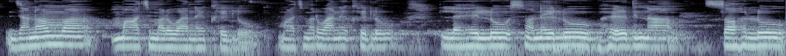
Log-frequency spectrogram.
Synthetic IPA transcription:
d͡ʒanəmemãt͡ʃməɾwanekʰəlo̰ | mãt͡ʃməɾwanekʰəlo | ləɦelosənəlobʱəɾd̪ina | səɦlo

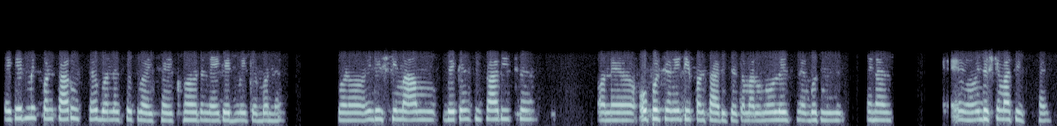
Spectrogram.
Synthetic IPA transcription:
ekeɖmik̚pəɳsaɾũt͡ʃʰebənːesət̪ʋajt͡ʃʰajɡʰʱəɾneɛkeɖmikebənːe | pəɳɪ̃ɳɖəsʈɾimãːmʋekənsisaɾit͡ʃʰe | əneɔpɔɾt͡ʃjuniʈipəɳsaɾit͡ʃʰet̪əmaɾũnolesnebəd̪ʱu | ena | ɪ̃ɳɖəsʈɾimãt̪ʰid͡ʒt̪ʰaj

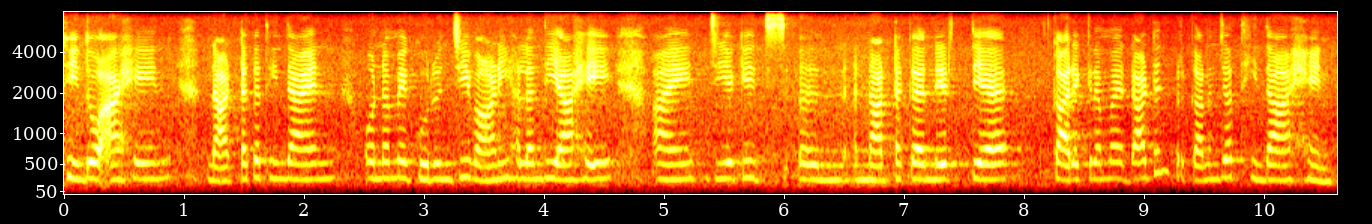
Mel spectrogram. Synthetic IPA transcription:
t̪ʰĩːn̆d̪oʔa̰ːɦɪnɪ̆naːʈəkt̪ʰĩːn̆d̪aːɦɪnɪ̆ | ʊnəmẽɡʱʊɾʊnɪ̆d͡ʑiːʋaːɽ̃iɦɐlə̃nd̪iaːɦeɛ̃ːd͡ʑiːə̃kɪ | naːʈəknɪɾt̪ijə | kaːɾjəkɾəmɗaːɖʱɪənɪ̆pɾɐkaːɾənɪ̆d͡ʑat̪ʰĩːn̆d̪aːɦɪnɪ̆

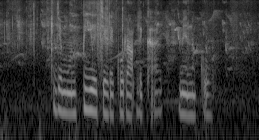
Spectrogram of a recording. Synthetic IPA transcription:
d͡ʒəmunpiət͡ʃəɽɛkuɾap̚likʰa̰j | mɛnəku

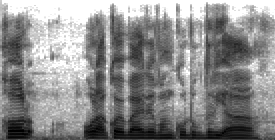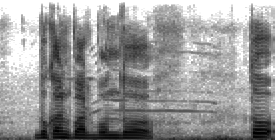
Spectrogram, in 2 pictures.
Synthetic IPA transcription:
hɔɽ | ɔɽaʔkɔɛbajɾɛbaŋkuʔduk̚d̪əɽiʔa | d̪ɔkanpaʈ̚bɔnd̪ɔ | t̪ɔ

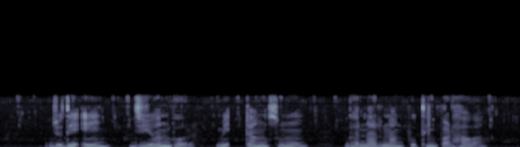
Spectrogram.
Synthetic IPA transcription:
d͡ʒud̪iʔiɲ | d͡ʒiwɔnbʱɔɾ | mit̪̚ʈaŋsumu | ɡʱəɾnaɾɛnaŋput̪ʰiɲpaɽɦawa̰

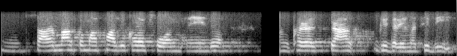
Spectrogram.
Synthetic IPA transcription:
saɾmakːɐmasad͡ʒukʰɐɾɐsʰonsedu | ŋkʰɐɾɐt͡ʃaɡidɐɾemɐsʰidi

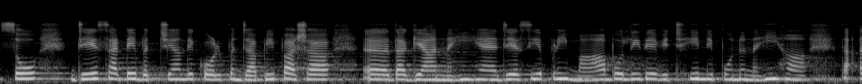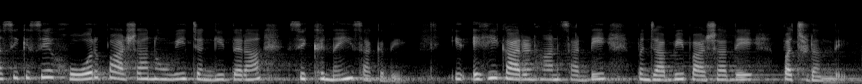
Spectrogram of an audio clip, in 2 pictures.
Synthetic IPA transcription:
soːd͡ʒeːsaːɖeːbətːʃjãːd̪eːkoːlpəɲd͡ʒaːbiːpaːʃaː | d̪aːɡjaːnːəɦĩːɦɛːd͡ʒeːəsĩːəpɳiːmãːboːliːd̪eːʋɪt͡ʃɦiːnɪpʊnːəɦĩːɦãːt̪ã̰ːʔəsĩːkɪseːhoːɾpaːʃaːnũːʋiːt͡ʃəŋɡiːt̪əɾãːsɪkʰnəĩːsəkd̪ḛː | ɪɦiːkaːɾəɳɦənsaːɖiːpəɲd͡ʒaːbiːpaːʃaːt̪eːpət͡ʃʰɽə̃nd̪ḛː

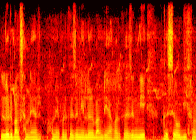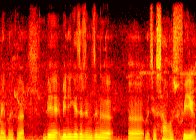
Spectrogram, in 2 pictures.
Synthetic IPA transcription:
lɯɾbaŋsamnajhɔwnajpʰɯɾkʰɯzɯŋnilɯɾbaŋdejapʰɯɾkʰɯzɯŋni | ɡɯsɯawɡikʰaŋnajpʰɯɾkʰɯ | bebeniɡezɾzɯŋzɯŋɯ | mansesaɦɔspʰɯjɯ

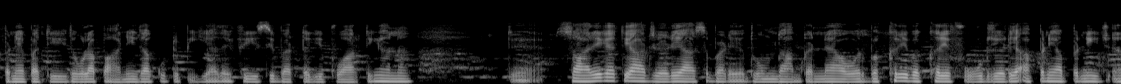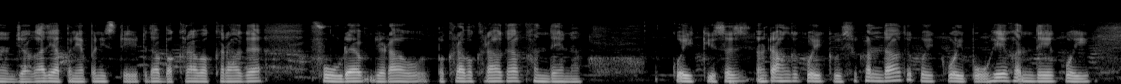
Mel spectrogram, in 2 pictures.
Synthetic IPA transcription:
əpneːpət̪iːd̪oːlaːpa̰ːniːd̪aːkʊʈpḭːa̰ːd̪ḛːpʰiːsiːbəɾt̪əɡiːpʊaːɾt̪iːjãːɦnː | t̪ḛːsaːɾeːkɛːt̪ɪjaːɾd͡ʒeːɽeːəsbəɽḛːd̪oːmd̪aːmkəɾnɛːoːɾbəkʰːəɾiːbəkʰːəɾeːpʰṵːɖd͡ʒeːɽeːʔapneːəpniːd͡ʒəɡaːd̪eːapneːəpniːsʈḛːʈd̪aːbəkʰɾaːbəkʰːəɾaːɡɛːpʰuːɖɛːd͡ʒeːɽaːoːbəkʰɾaːbəkʰːɾaːɡɛːkʰə̃nd̪eːnaː | koːiːkɪsʈə̃ŋɡkoːiːkɪskʰənd̪aːt̪eːkoːiːkoːiːpo̰ːɦeːkʰənd̪eːkoːiː

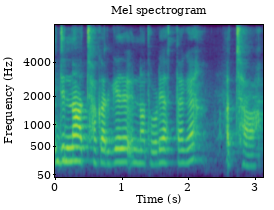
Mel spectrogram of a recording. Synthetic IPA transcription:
d͡ʒɪnːãːətːʃʰaːkəɾɡeːɪnːãːt̪ʰoːɽeːəst̪ɛːɡɛː | ətːʃʰaː

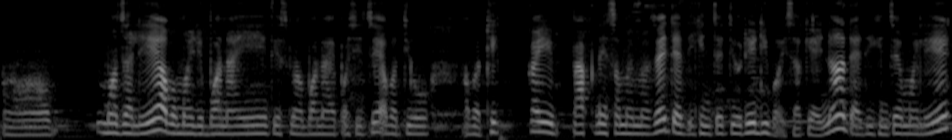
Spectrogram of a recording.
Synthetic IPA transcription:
mʌd͡zaleʌbʌmʌjlebʌnaẽt̪esmabʌnaepʌt͡sʰit͡saĩʌbʌt̪jo | ʌ̰bʌʈʰikːʌjpaknesʌmʌjmat͡saĩt̪jãd̪ekʰint͡saĩt̪joɾeɖibʱʌ̰isʌkeɦʌjnʌt̪jãd̪ekʰint͡saĩmʌjle

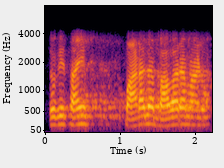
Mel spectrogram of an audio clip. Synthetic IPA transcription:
t̪oːkesaːĩpaːɽ̃ãd͡ʑaːbʱaːʋaːɾamaːɳ̤u

